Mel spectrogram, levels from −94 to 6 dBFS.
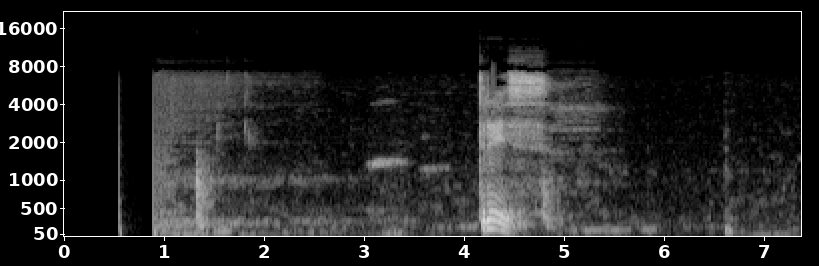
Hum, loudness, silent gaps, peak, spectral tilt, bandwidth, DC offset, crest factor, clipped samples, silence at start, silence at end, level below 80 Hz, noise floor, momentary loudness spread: none; -18 LUFS; none; -2 dBFS; -2.5 dB/octave; 10.5 kHz; under 0.1%; 24 dB; under 0.1%; 0.9 s; 0.7 s; -50 dBFS; -63 dBFS; 27 LU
